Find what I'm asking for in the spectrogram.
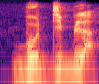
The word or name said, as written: budibla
